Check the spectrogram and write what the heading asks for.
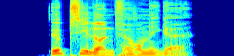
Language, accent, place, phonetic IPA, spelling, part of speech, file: German, Germany, Berlin, [ˈʏpsilɔnˌfœʁmɪɡə], y-förmige, adjective, De-y-förmige.ogg
- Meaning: inflection of y-förmig: 1. strong/mixed nominative/accusative feminine singular 2. strong nominative/accusative plural 3. weak nominative all-gender singular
